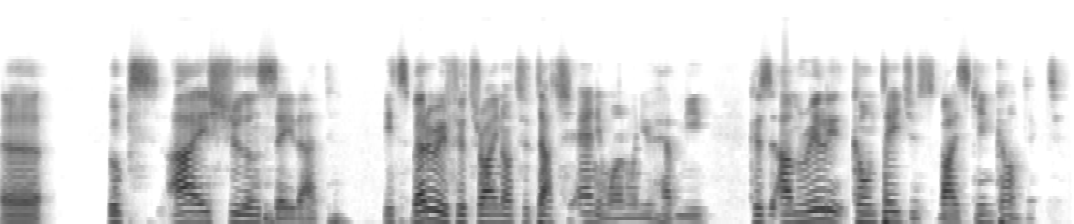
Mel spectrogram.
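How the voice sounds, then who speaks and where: A man's voice: medium pitch, slow, a bit bright, smooth, rough recording. A cheeky cartoon virus, played by a man, introduces itself as the bad guy of an educational animation. It speaks in a mid-range male voice. The delivery is scripted and explanatory, talking directly to the listener. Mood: mock warning. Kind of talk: scripted first-person educational narration.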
